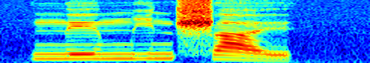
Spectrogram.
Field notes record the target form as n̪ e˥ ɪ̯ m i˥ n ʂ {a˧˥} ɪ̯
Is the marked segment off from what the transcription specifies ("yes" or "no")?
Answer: yes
